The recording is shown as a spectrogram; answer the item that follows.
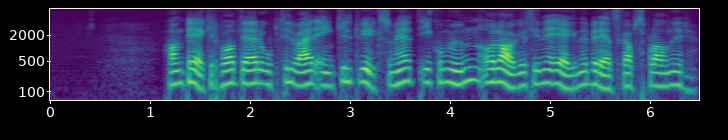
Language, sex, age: Norwegian, male, 32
